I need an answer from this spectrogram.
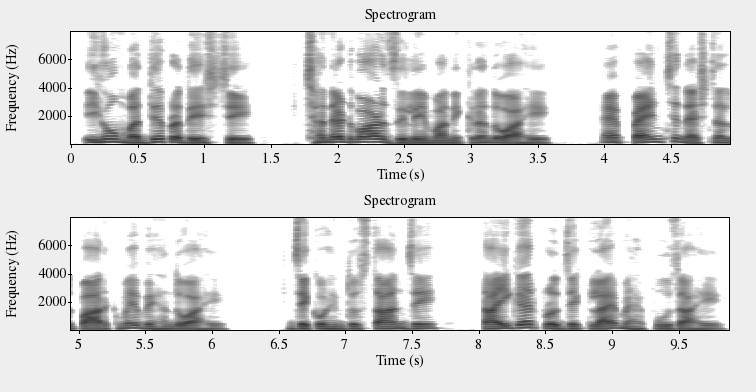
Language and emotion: Sindhi, neutral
